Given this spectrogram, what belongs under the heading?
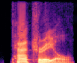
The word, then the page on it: patrial: American English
